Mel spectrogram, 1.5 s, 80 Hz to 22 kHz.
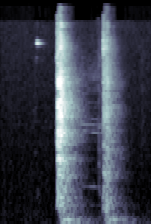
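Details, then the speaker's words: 1982 Chevy S-10 after an engine refresh, first start attempt in over a decade: two sharp clunks half a second apart, then silence with no cranking. The engine won't turn by hand or by starter; transmission suspected, not confirmed. "Uh, the motor does not turn by hand. It does not turn with the starter."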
